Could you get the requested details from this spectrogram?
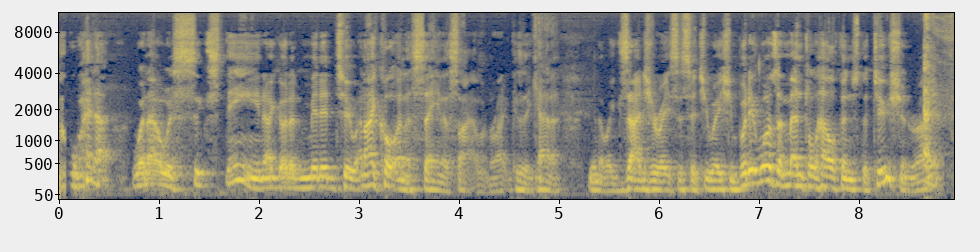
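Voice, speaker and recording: Over noticeable background noise and audible room echo, a man with an American accent talks at a very fast pace, his medium pitch swinging very widely. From northern England, Blackpool. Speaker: author and spiritual counselor. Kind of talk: podcast interview, personal testimony. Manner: conversational, many fillers.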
